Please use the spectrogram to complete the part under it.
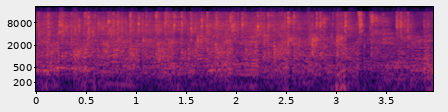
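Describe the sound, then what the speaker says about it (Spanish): Steady, sustained applause from an audience at a Dominican forum on water security, a dense even wash of clapping with faint voices mixed underneath. "comunicadora dominicana Nairobi Viloria, para quien pido un fuerte aplauso"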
